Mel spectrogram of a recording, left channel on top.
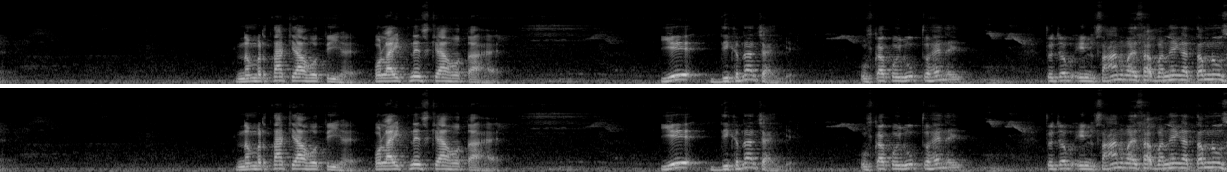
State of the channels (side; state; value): both; identical; correlation 1.00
